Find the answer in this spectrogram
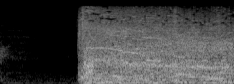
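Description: Jump-scare sound effect from a horror film soundtrack: about three-quarters of a second of near silence, then a sudden loud, rough, noisy burst that holds.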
